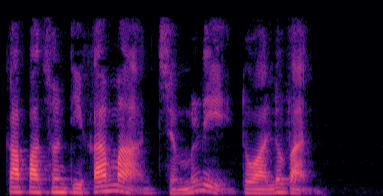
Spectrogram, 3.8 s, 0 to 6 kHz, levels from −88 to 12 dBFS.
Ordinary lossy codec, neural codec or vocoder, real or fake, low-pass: MP3, 48 kbps; none; real; 5.4 kHz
